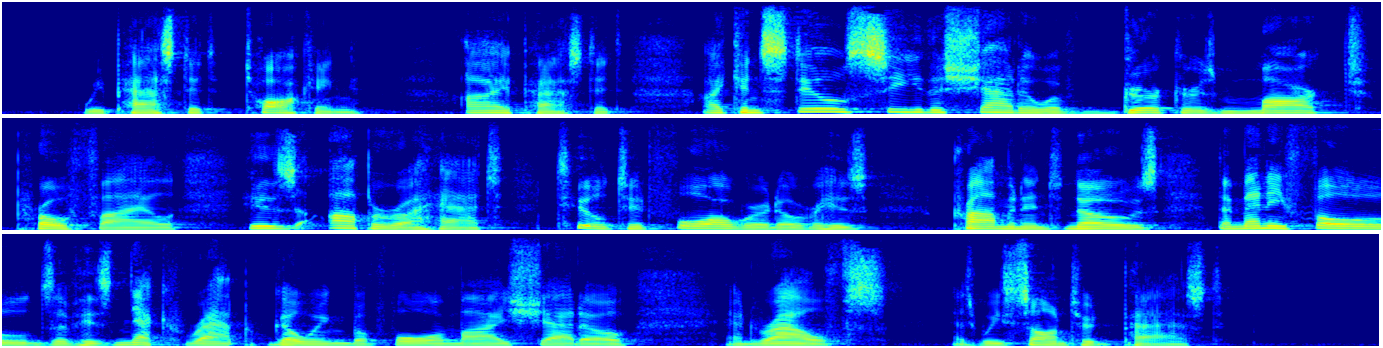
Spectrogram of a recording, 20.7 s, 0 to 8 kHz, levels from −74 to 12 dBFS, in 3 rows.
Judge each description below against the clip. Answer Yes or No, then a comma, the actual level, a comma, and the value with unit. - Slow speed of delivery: Yes, slow, 125 wpm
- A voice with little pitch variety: No, average, 4.5 semitones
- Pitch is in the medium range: No, low, 120 Hz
